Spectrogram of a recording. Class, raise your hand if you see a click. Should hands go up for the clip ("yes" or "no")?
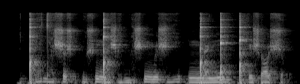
yes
